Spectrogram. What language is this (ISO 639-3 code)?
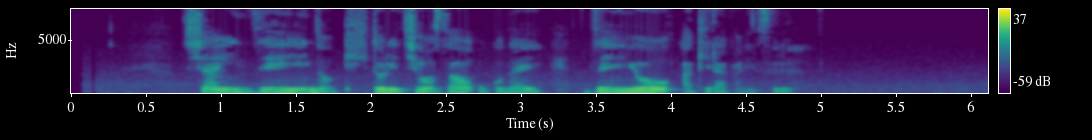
jpn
